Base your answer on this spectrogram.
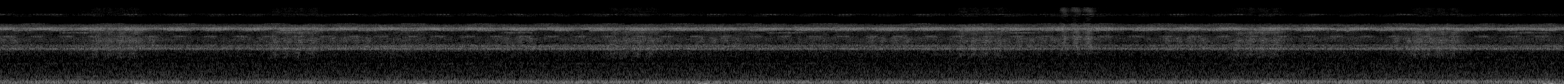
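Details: Nighttime summer crickets in a forest make an unbroken high shimmering trill, with louder chirping bursts about every two seconds and a steady low rumble underneath.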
